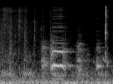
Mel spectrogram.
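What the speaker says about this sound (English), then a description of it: "it appears we are in the land of chickens that are indeed the size of zombies" A giant chicken in the Minecraft: Story Mode video game gives a short cluck or squawk over a dense, loud low game-audio bed, with a brief bright click near the end.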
